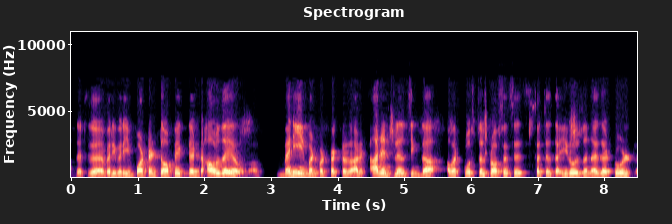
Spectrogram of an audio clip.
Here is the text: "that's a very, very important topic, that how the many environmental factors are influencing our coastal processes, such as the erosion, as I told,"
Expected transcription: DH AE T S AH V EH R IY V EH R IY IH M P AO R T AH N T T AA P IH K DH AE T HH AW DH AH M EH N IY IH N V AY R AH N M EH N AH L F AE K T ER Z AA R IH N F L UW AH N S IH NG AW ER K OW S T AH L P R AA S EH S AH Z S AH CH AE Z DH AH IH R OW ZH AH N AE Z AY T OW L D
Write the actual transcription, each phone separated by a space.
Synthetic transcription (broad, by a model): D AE T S AH V EH R IY V EH R IY IH M P AO R T AH N T T AA P IH K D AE T HH AW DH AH M EH N IY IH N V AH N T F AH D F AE K T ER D AA R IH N F L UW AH N S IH NG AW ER K OW S T AH L P R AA S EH S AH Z S AH CH AE Z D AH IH R OW Z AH N AE Z AY T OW L D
